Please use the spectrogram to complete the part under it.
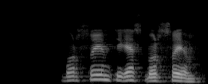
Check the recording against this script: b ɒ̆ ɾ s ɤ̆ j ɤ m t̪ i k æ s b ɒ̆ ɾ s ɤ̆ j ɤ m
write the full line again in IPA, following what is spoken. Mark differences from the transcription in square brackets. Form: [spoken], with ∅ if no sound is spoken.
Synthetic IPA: b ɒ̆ ɾ s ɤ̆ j ɤ m t̪ i [ɡ] æ s b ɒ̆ ɾ s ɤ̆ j ɤ m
